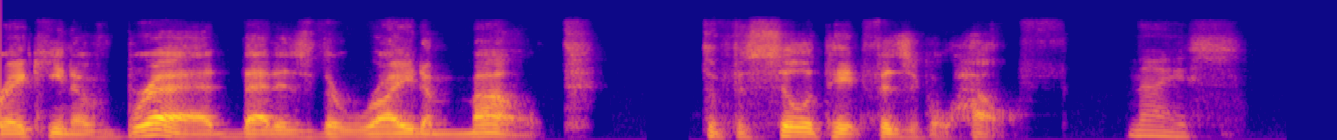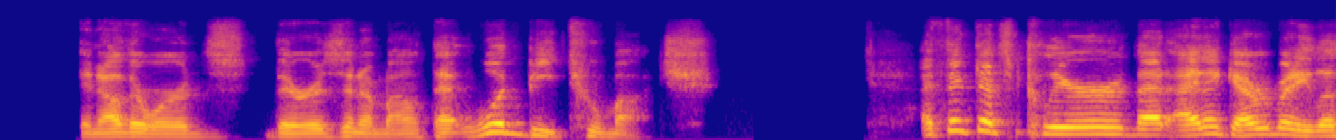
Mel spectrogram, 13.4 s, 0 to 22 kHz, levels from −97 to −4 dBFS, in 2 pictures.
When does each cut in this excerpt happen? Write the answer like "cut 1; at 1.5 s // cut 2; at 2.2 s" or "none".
cut 1; at 11.8 s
